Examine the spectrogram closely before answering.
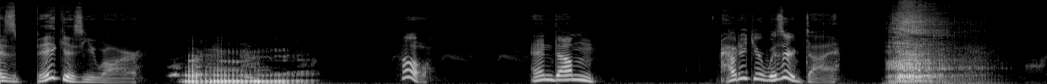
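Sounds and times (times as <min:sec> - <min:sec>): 
speech: 0:00.0 - 0:02.0, 0:04.0 - 0:04.4, 0:05.3 - 0:06.0, 0:07.2 - 0:09.3
big cat roaring: 0:01.8 - 0:03.2, 0:08.8 - 0:10.1.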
